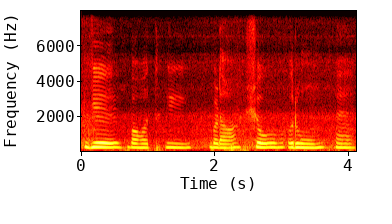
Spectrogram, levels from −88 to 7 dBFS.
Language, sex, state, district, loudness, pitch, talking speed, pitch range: Hindi, female, Punjab, Pathankot, -15 LUFS, 235 Hz, 85 wpm, 220-240 Hz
